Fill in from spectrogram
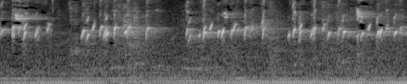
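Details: Goldfinch song in three quick bursts of bright, liquid twittering notes, each lasting about half a second to a second, separated by short gaps, with a faint low hum behind.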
